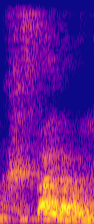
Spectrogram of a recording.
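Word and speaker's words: ξ: 자, 요게 요걸 그리스터자로만 크사이라고 읽어요. 크사이파이가 아니고 크사이 d 타우로 타로 - t라고 하는 거예요.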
